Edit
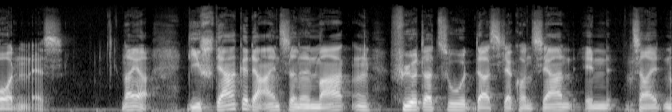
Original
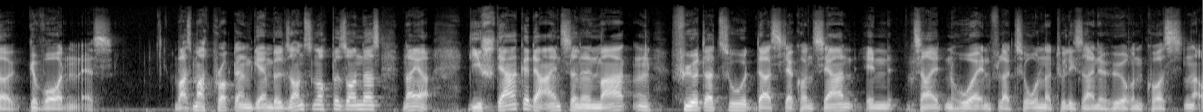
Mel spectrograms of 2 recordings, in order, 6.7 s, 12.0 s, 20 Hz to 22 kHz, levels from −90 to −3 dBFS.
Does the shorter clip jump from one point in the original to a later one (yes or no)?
yes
